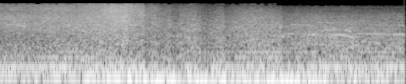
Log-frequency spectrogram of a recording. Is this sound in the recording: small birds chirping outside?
no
